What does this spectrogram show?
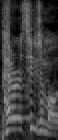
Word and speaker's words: paracetamol: know uh can you help me with the pronunciation I'm sorry PR isar isar well ismar too oh paracetamol paracetamol yes exactly I you guys call it um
